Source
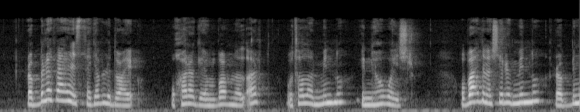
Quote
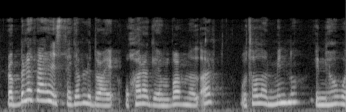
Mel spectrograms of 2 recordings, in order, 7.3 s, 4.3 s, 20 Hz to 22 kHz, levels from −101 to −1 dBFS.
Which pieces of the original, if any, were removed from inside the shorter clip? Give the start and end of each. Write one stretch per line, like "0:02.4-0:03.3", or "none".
0:01.8-0:02.1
